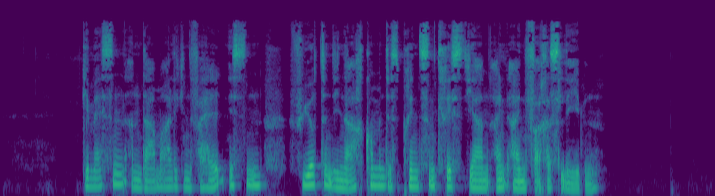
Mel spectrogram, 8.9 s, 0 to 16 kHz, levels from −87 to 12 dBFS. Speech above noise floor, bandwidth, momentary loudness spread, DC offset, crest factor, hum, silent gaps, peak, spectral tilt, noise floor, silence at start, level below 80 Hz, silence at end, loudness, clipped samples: 55 dB; 11.5 kHz; 11 LU; under 0.1%; 20 dB; none; none; -10 dBFS; -4 dB/octave; -83 dBFS; 1.05 s; -50 dBFS; 1.45 s; -28 LUFS; under 0.1%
